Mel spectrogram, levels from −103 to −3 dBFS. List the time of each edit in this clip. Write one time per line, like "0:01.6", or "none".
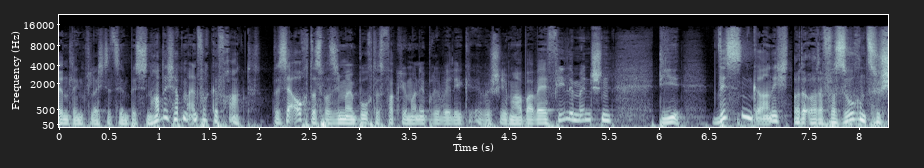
none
